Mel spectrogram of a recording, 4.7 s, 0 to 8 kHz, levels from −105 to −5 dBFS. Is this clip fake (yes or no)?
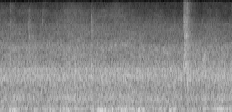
no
